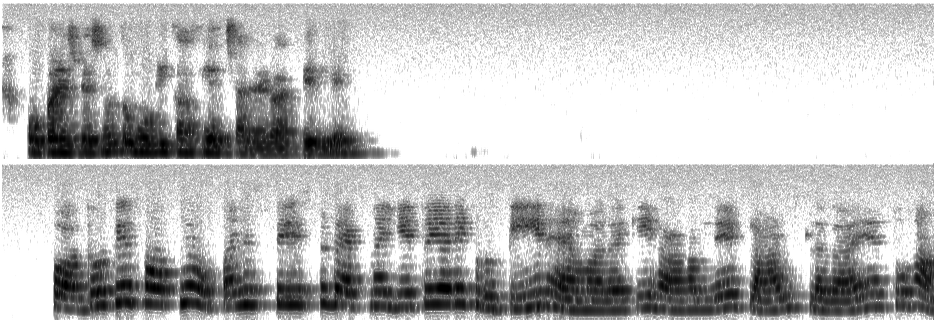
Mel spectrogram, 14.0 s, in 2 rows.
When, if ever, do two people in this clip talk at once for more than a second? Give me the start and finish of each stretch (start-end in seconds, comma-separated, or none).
none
